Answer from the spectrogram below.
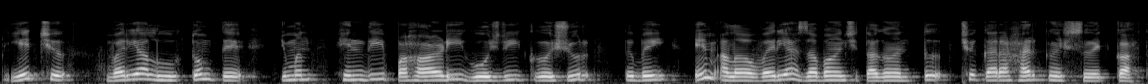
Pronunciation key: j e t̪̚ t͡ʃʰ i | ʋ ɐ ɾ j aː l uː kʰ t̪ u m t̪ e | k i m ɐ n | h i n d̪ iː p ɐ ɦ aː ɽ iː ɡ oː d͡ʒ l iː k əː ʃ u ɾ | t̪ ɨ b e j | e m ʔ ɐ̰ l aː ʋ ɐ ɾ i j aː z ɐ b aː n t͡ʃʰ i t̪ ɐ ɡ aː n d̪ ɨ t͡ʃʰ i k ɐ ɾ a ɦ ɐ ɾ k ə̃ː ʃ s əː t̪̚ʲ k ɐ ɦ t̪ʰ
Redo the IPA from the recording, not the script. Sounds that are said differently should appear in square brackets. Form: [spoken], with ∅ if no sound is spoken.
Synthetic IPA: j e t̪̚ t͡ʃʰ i | ʋ ɐ ɾ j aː l uː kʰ t̪ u m t̪ e | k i m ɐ n | h i n d̪ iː p ɐ ɦ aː ɽ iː ɡ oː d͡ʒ [ɾ] iː k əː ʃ u ɾ | t̪ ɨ b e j | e m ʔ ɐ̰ l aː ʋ ɐ ɾ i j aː z ɐ b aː n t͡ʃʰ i t̪ ɐ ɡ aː n [t̪] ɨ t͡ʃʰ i k ɐ ɾ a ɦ ɐ ɾ k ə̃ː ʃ s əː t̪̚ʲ k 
